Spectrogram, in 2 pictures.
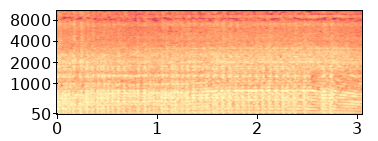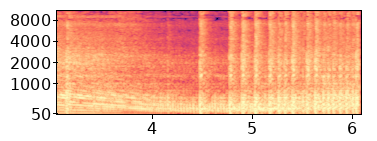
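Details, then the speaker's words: McCulloch Super Pro 125c chainsaw, first fire after cleaning, intake boot and modded new old stock muffler: runs ragged, pitch sags and it dies with a few clicks; non-adjustable carb, acting like it isn't getting enough fuel. "Runs, but you can't adjust her, and it's acting like it ain't getting enough fuel, unfortunately."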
